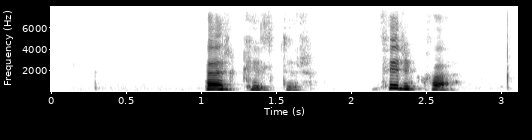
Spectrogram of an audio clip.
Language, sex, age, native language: Icelandic, female, 60-69, Icelandic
